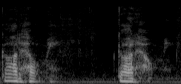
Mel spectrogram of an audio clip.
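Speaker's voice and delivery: very soft, whispered whimper. Acted. Ghost whimpering in prayer as the angel strikes. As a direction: plead in a broken whisper. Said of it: "but ended whimpering".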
